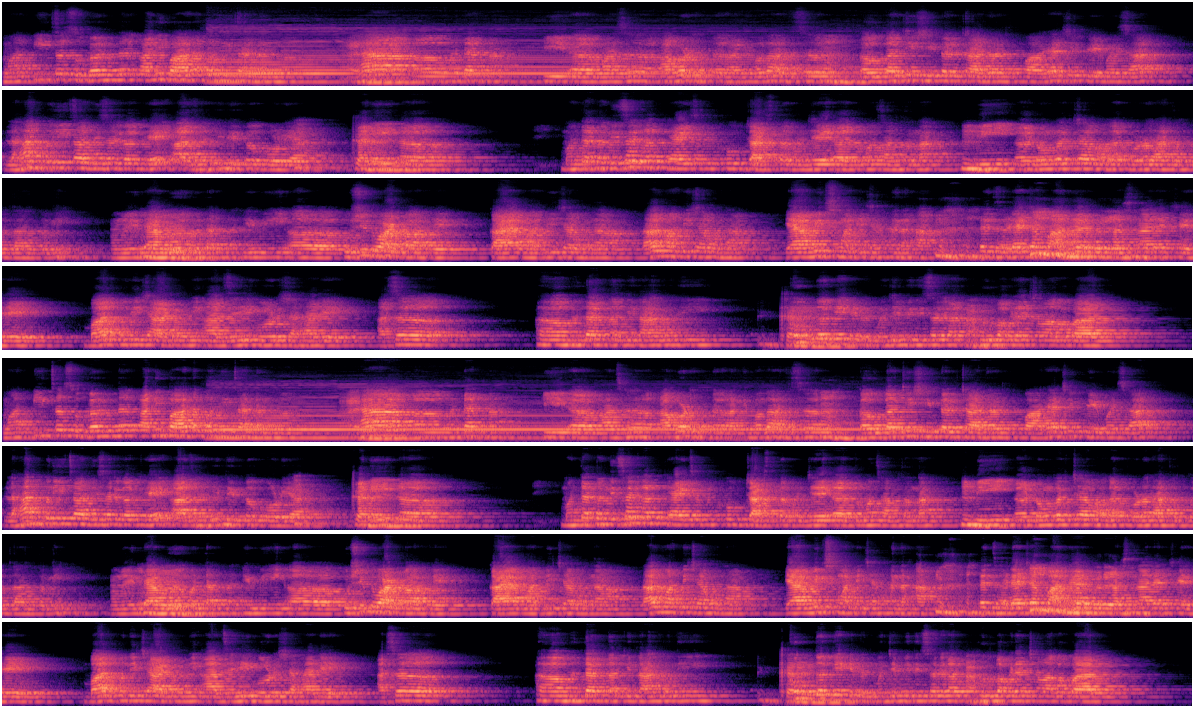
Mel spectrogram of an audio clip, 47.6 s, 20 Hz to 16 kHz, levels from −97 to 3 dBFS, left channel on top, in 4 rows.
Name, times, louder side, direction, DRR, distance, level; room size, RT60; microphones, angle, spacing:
voice 1, 0.0-2.9 3.5-5.0 5.4-8.2 8.5-11.4 11.9-15.0 15.5-16.3 17.5-21.2 21.6-24.4 24.9-28.3 28.7-31.2 31.6-33.1 33.6-34.7 34.9-36.0 36.5-39.1 39.5-40.0 41.1-42.7 43.6-46.7, right 1 dB, 60° right, -7 dB, 5.3 m, -24 dB
sound 1, 2.0-10.0, right 3 dB, 25° left, 3.4 m, -30 dB
voice 2, 3.4-3.9 8.2-8.4 13.8-14.2 15.4-16.0 21.5-21.7 25.2-25.7 33.1-33.6 34.1-35.2 43.3-44.0 45.4-45.5, right 1 dB, 85° right, 1 dB, 3.7 m, -25 dB
13.5 x 9.6 x 8.9 m, 1.2 s
head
